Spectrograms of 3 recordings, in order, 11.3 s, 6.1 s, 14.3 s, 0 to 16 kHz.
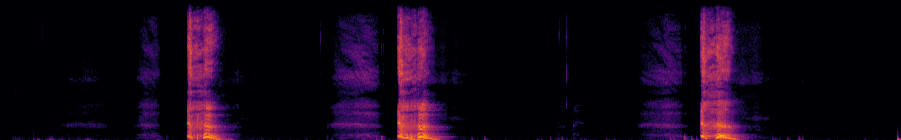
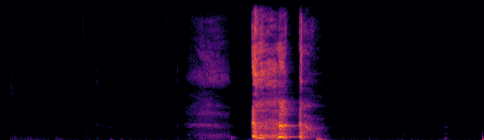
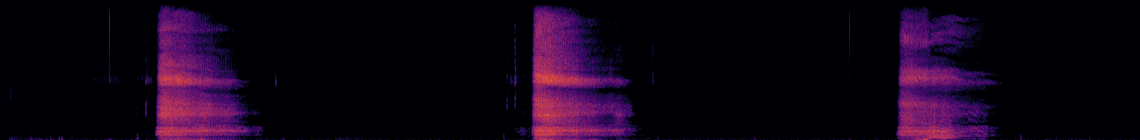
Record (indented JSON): {
  "three_cough_length": "11.3 s",
  "three_cough_amplitude": 25439,
  "three_cough_signal_mean_std_ratio": 0.25,
  "cough_length": "6.1 s",
  "cough_amplitude": 27757,
  "cough_signal_mean_std_ratio": 0.21,
  "exhalation_length": "14.3 s",
  "exhalation_amplitude": 7220,
  "exhalation_signal_mean_std_ratio": 0.31,
  "survey_phase": "beta (2021-08-13 to 2022-03-07)",
  "age": "45-64",
  "gender": "Female",
  "wearing_mask": "No",
  "symptom_cough_any": true,
  "symptom_runny_or_blocked_nose": true,
  "symptom_sore_throat": true,
  "symptom_onset": "2 days",
  "smoker_status": "Current smoker (11 or more cigarettes per day)",
  "respiratory_condition_asthma": true,
  "respiratory_condition_other": false,
  "recruitment_source": "REACT",
  "submission_delay": "1 day",
  "covid_test_result": "Negative",
  "covid_test_method": "RT-qPCR",
  "influenza_a_test_result": "Negative",
  "influenza_b_test_result": "Negative"
}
